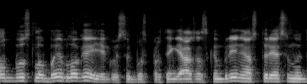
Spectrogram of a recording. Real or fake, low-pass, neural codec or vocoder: fake; 14.4 kHz; autoencoder, 48 kHz, 128 numbers a frame, DAC-VAE, trained on Japanese speech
